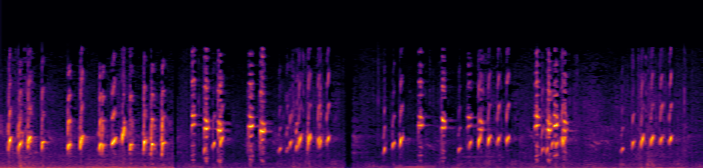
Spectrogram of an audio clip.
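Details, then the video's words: European goldfinch female chatter played to stimulate a male to sing: strings of sharp, high rising twitters in clusters, with quieter scattered notes between louder bursts. "بتبتة حسون وطنطنة تجعل الحسون يغرد"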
